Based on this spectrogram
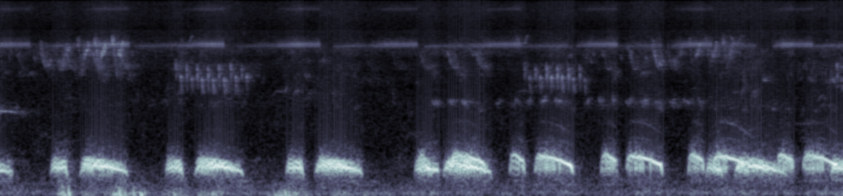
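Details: Vietnamese spotted dove, Ca Mau bird, cooing continuously in short-then-long pairs, low and resonant, with some thumps and faint high buzzy trills in the background.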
